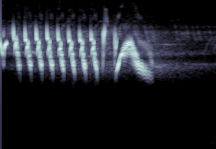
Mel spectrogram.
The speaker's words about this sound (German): Da haben wir häufig übersehene und überhörte Vögel, die durchaus, wie gesagt, häufig sind, wie zum Beispiel der Buchfink, aber die man halt erstmal wahrnehmen muss. Buchfink, der hört sich so an.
